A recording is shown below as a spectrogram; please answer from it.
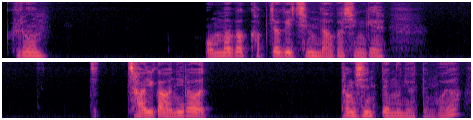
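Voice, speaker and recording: A woman voicing a distressed middle-aged brother-in-law who pleads earnestly in a low voice. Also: steady tone, slow pace, pauses often, a little mellow. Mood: shocked.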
